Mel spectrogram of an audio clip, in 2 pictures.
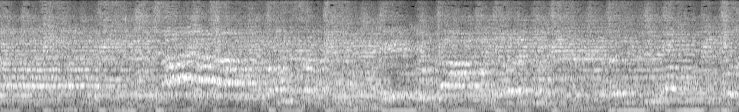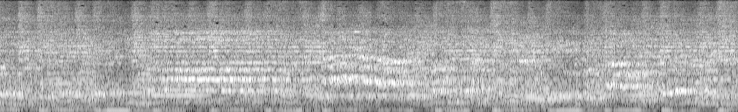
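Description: Women's choir singing together over accompaniment with a deep bass line.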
